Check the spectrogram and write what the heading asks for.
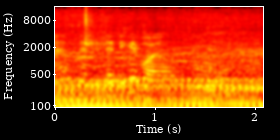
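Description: Men talking, over a steady low engine hum.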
